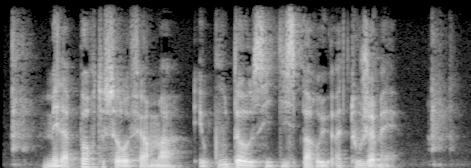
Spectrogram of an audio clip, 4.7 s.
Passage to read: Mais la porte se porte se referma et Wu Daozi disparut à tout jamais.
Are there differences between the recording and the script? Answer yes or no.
yes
